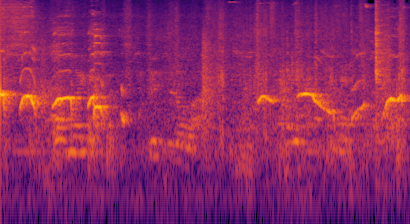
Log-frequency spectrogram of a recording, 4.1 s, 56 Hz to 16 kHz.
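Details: Alaskan Malamute pups of Ciqala's litter, 26 days old, at the Sakima Kiwidinok kennel, recorded 20 September 2009: short, high, arched whines come in quick bursts, rising and falling, while human voices murmur in the background.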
